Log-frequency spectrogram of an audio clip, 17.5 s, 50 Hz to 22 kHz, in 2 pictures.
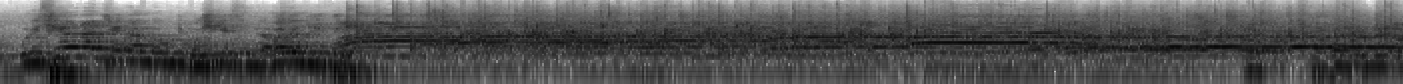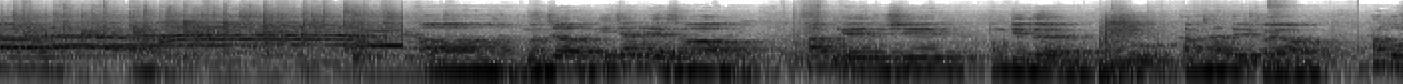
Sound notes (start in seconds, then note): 2.1 applause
